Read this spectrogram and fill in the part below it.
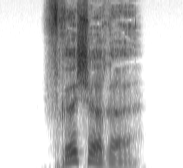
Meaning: inflection of frisch: 1. strong/mixed nominative/accusative feminine singular comparative degree 2. strong nominative/accusative plural comparative degree
- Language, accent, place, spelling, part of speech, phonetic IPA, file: German, Germany, Berlin, frischere, adjective, [ˈfʁɪʃəʁə], De-frischere.ogg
